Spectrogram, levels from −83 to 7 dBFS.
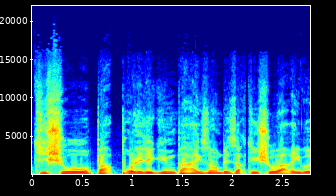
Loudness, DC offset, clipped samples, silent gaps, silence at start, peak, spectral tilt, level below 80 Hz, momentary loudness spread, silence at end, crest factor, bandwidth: -10 LUFS; 0.5%; 0.2%; none; 0 s; 0 dBFS; -5.5 dB/octave; -32 dBFS; 5 LU; 0 s; 10 dB; 14.5 kHz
